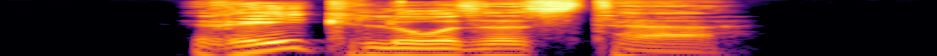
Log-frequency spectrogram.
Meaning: inflection of reglos: 1. strong/mixed nominative masculine singular superlative degree 2. strong genitive/dative feminine singular superlative degree 3. strong genitive plural superlative degree
- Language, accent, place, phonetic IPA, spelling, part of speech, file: German, Germany, Berlin, [ˈʁeːkˌloːzəstɐ], reglosester, adjective, De-reglosester.ogg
